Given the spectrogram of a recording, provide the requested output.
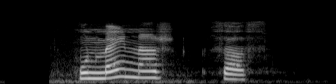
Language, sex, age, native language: Icelandic, female, 8, Icelandic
